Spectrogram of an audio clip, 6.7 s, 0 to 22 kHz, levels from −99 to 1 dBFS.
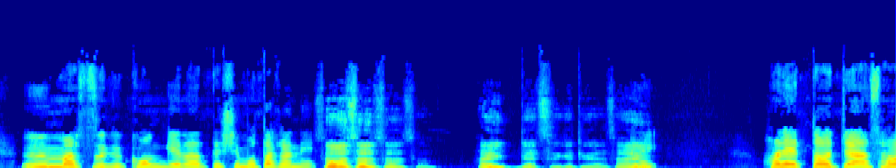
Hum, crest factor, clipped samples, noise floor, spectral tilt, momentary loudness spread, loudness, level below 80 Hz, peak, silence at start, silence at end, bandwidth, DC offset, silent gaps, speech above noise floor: none; 18 dB; under 0.1%; -80 dBFS; -5.5 dB/octave; 18 LU; -34 LUFS; -74 dBFS; -18 dBFS; 0.15 s; 0 s; 14.5 kHz; under 0.1%; none; 45 dB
